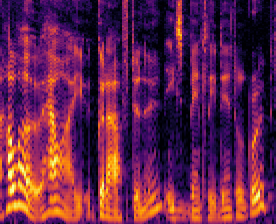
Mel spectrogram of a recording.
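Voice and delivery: smiling, sing-song, cheerful voice. Showing how to answer a practice phone well: smile in the voice. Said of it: "answer the phone with a smile on their voice".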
